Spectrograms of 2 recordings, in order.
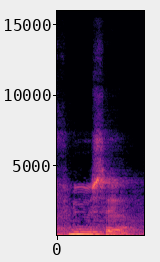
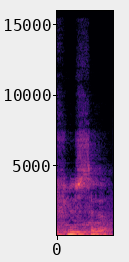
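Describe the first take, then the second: First: The first vowel is drawn out long. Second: The first vowel is clipped short. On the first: The speaker calls it wrong. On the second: The speaker calls it right. "Dia cepat gitu"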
